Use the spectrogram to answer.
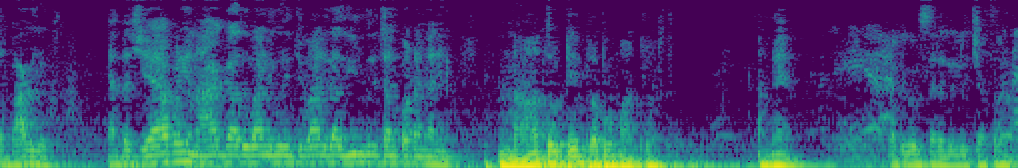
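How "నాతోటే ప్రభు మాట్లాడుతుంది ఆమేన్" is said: loud declaration. Real, not acted. Preacher declares to congregation.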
